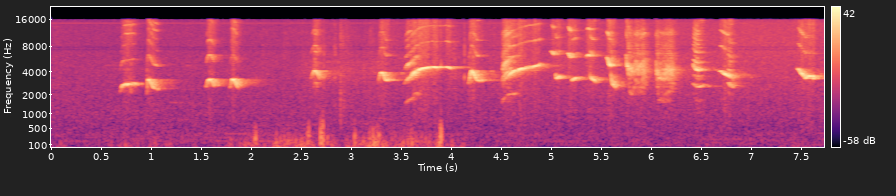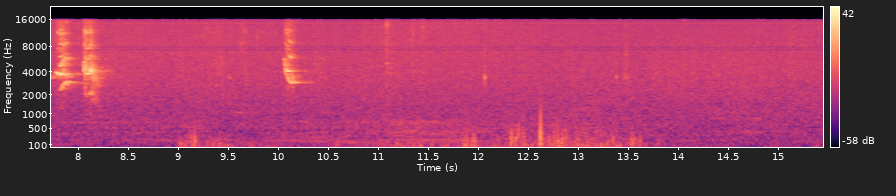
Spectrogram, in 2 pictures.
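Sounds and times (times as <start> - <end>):
Oriental magpie-robin singing: 0.7 - 8.4, 10.0 - 10.4.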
